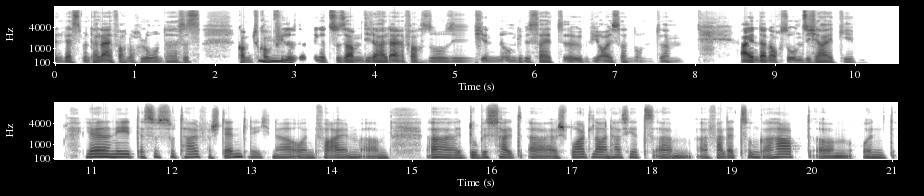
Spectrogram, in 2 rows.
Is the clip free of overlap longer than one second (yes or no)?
yes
